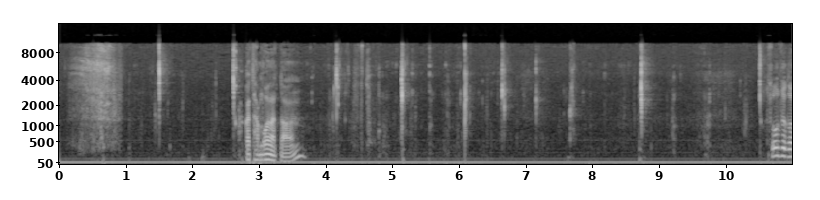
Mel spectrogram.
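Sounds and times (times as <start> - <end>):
low electrical hum: 0.0 - 11.0
mouth chewing and smacking: 1.0 - 2.8, 3.7 - 10.7.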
